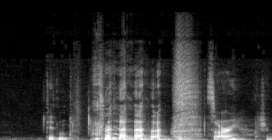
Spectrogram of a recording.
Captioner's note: laughter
